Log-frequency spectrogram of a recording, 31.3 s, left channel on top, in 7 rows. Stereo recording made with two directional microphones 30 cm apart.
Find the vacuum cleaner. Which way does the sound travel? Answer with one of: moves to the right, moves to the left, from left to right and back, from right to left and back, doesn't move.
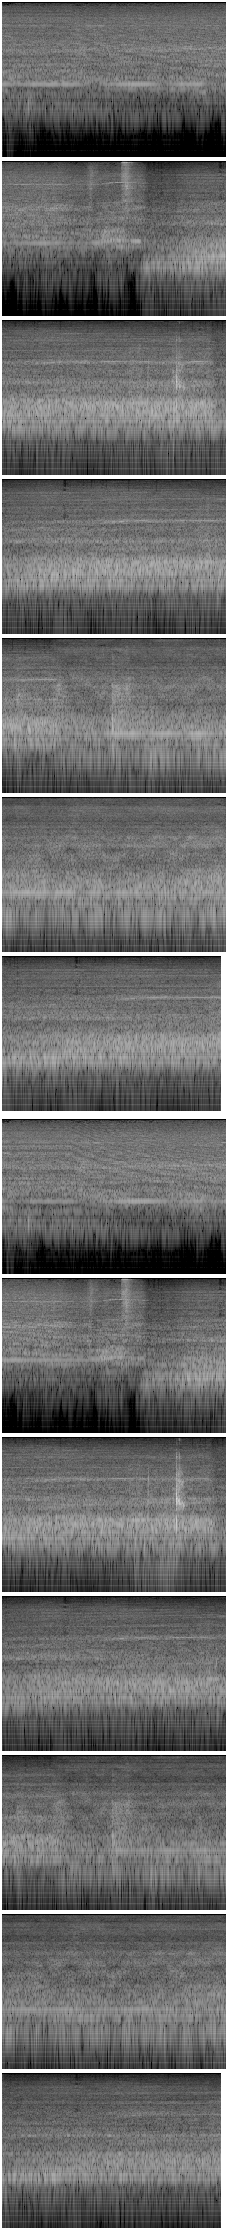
moves to the left.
